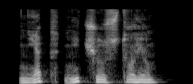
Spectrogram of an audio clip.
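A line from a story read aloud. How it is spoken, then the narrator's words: Through gritted teeth. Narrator (Russian): сказал Гарри сквозь зубы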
